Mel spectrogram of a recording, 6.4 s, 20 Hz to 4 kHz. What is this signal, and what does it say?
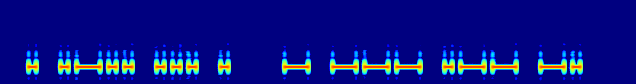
Morse code, heard as a keyed tone, about 15 wpm, 500 Hz. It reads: ELSE TOWN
